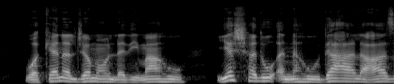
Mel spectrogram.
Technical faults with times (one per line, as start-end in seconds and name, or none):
none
